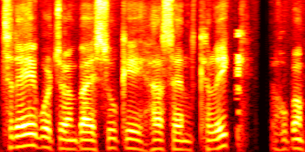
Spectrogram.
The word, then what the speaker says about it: Haisan Kaleak: And today we're joined by Soke Haisan Kaleak. I hope I'm pronouncing that right, Soke. Yeah, Hassan Kaleak, yes, sir.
